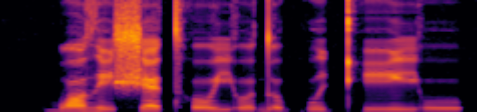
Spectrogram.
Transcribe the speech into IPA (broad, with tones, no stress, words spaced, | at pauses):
bɔ˦zi˨ ʃɛ˦tʰo˨ jʊ˨˦dʊ˨kʷi˦ kʰiː˦ juː˦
